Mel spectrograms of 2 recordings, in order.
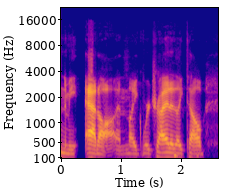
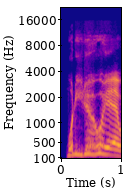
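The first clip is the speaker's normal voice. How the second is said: put-on yelling, higher; 8 semitones higher than usual. Retelling how police yelling at a group on a curb: imitating a cop yelling. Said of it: "starts yelling at us".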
